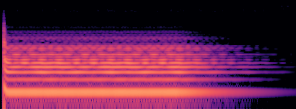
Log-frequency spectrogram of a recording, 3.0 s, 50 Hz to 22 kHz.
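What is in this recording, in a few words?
16 sequence pad C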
